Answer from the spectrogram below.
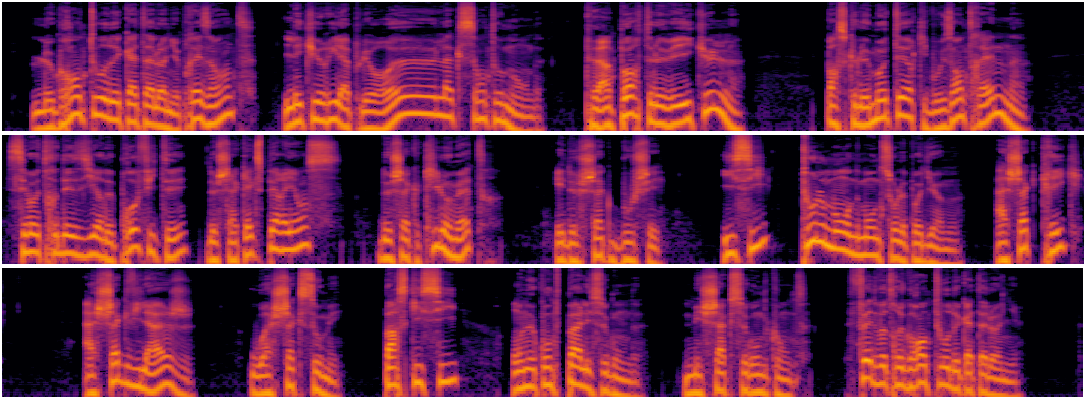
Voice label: locutor frances french voiceover

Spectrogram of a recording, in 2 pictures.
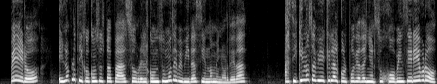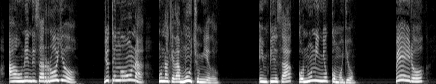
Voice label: latin american child voice over

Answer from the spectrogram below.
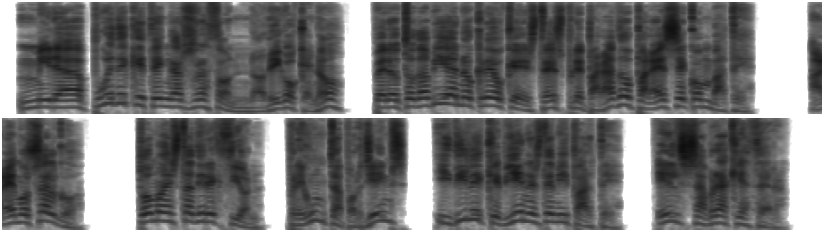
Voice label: locutor young spanish voiceover

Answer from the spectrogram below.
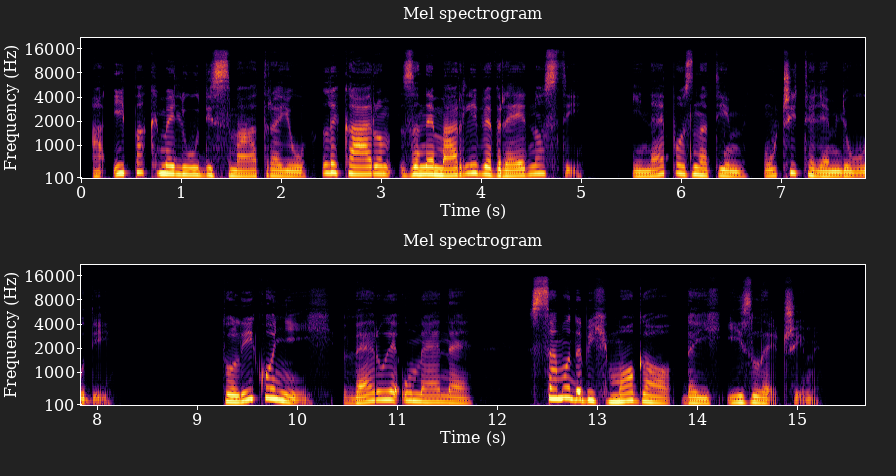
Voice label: locutora serbia serbian voiceover; Serbian female voice over; croatian serbian voiceovers

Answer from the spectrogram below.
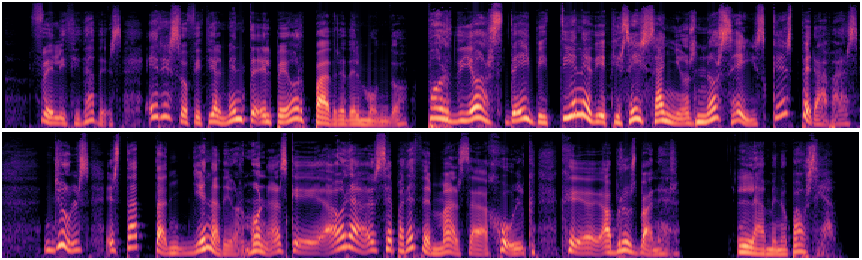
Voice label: locutora spanish voiceover

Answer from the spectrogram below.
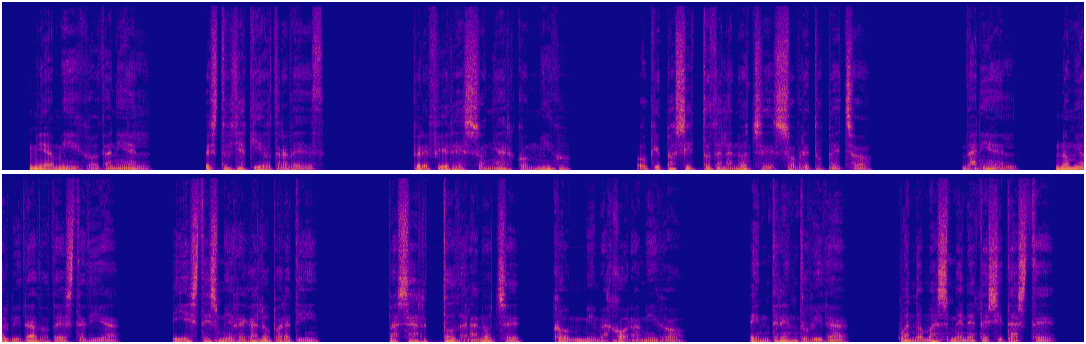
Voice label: locutor spanish voiceover

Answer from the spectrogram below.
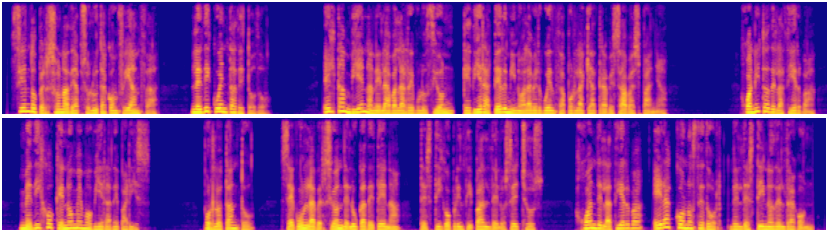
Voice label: locutora spanish voiceover

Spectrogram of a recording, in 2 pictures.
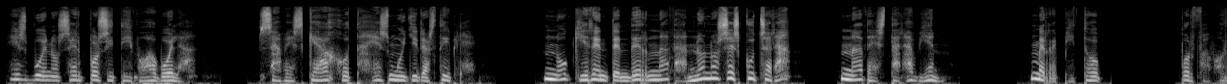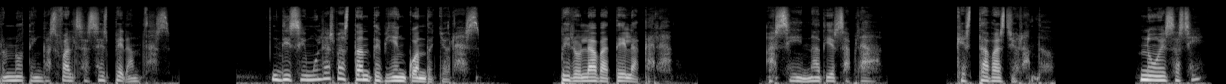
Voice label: locutora spanish voiceover

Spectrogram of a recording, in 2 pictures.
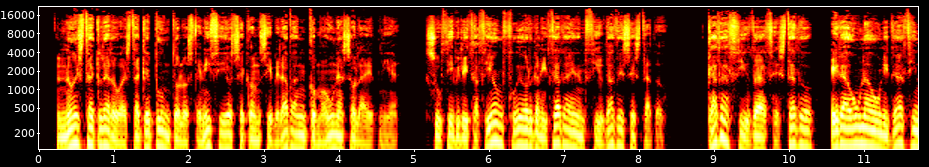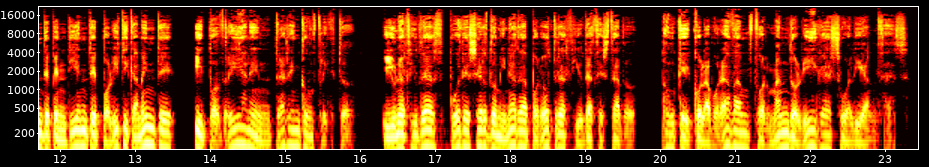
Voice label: locutor spanish voiceover

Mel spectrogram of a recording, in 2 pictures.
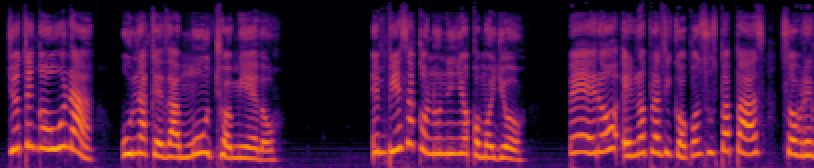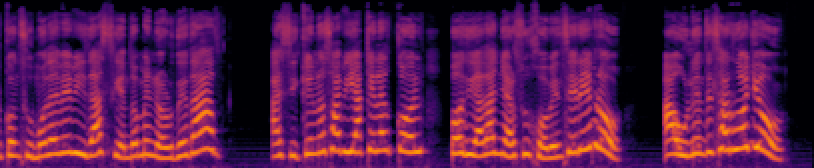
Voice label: latin american child voice over

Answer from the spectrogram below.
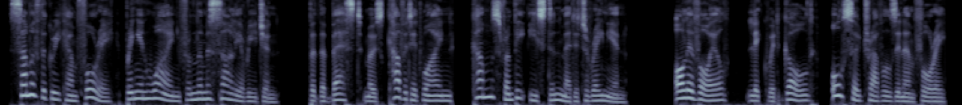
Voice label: locutora inglesa english voiceover; English voice over talent

